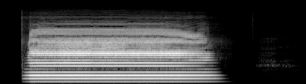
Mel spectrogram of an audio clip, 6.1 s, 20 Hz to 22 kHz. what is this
Sax Tenor - D3
Part of the Good-sounds dataset of monophonic instrumental sounds.
instrument::sax_tenor
note::D
octave::3
midi note::38
good-sounds-id::4971
D3, good-sounds, multisample, neumann-U87, sax, single-note, tenor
